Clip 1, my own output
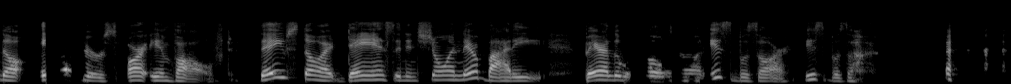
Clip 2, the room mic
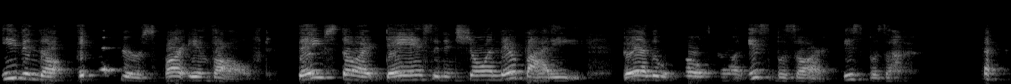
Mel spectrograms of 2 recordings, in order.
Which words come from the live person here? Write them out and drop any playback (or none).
none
